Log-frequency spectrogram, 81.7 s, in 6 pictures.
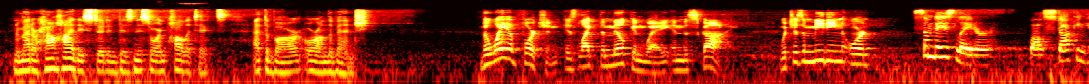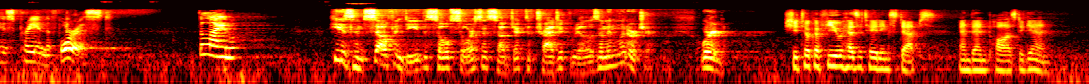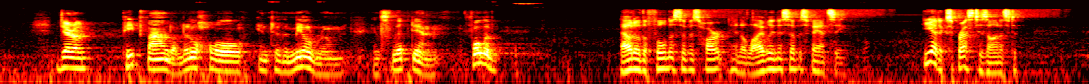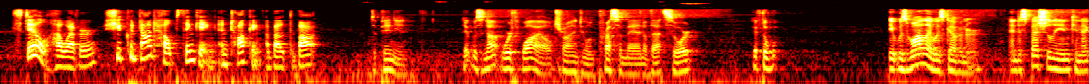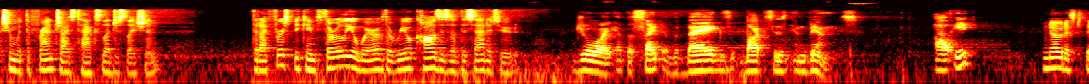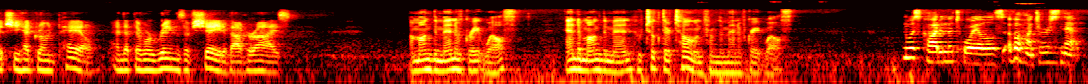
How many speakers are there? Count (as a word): eight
